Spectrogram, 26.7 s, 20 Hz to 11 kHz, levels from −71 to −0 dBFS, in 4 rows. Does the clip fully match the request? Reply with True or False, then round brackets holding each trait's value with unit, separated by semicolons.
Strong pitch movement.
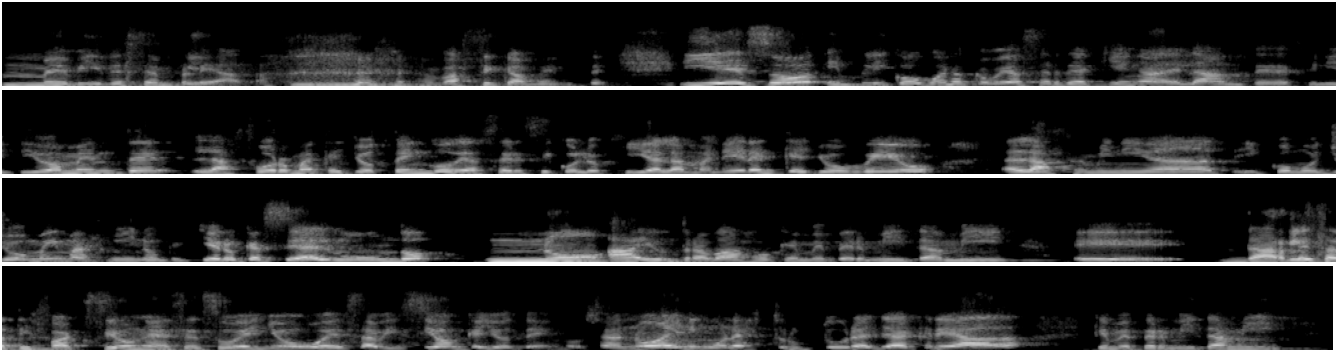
False (3.9 semitones)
